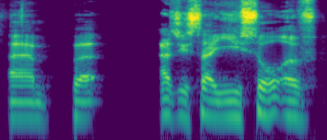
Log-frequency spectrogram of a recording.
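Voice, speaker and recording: A man's voice: on the low side, flat delivery, unhurried. A young man, hosting a casual football podcast, chatting and reading out viewer comments. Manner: chatty, reads out viewer comments and asks questions. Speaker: podcast host.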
